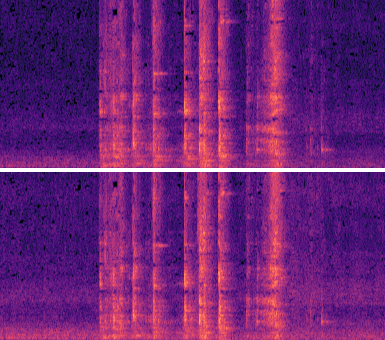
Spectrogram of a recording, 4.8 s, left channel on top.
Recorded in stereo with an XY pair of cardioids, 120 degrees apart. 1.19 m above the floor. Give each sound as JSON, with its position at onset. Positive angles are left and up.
{"t": 1.2, "sound": "dishes clattering", "azimuth_deg": -15, "distance_m": 3.5}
